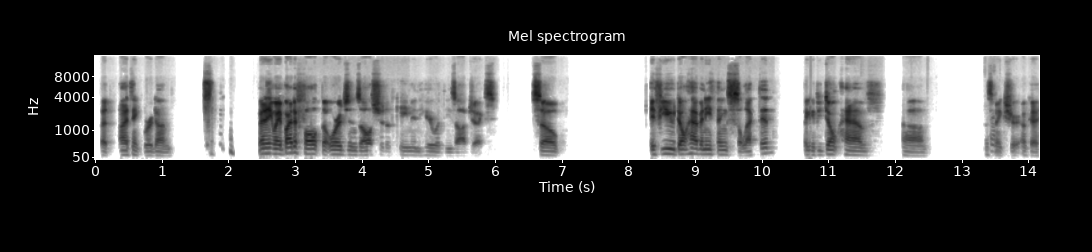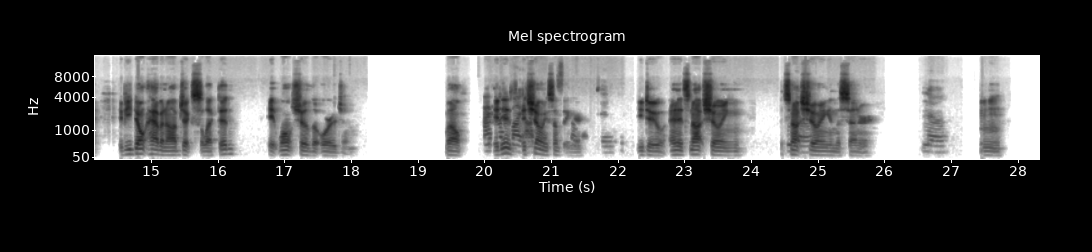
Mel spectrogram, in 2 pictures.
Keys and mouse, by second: 0.6-1.0 ctrl+shift+middle drag, 1.2 shift+middle drag, 1.6-1.9 middle drag, 2.2 middle drag, 2.6-2.9 ctrl+middle drag, 4.2 ctrl+middle drag, 7.9 ctrl+a, 8.0-8.3 ctrl+middle drag, 8.6 ctrl+middle drag, 9.0 ctrl+middle click, 9.3 shift+middle drag, 9.6 ctrl+middle drag, 9.9 middle click, 11.0 shift+middle drag, 11.5 click, 13.2-13.9 drag, 14.8 ctrl+middle drag, 17.9 a, 18.9 middle drag, 19.4 shift+middle drag, 20.1 click, 20.6 drag, 22.4 middle drag, 22.8 shift+middle drag, 23.2-23.5 ctrl+middle drag, 23.9 ctrl+middle drag, 24.3 shift+middle drag, 24.7 shift+middle drag, 25.1 ctrl+middle click, 25.4 ctrl+middle drag, 25.8 shift+middle drag, 27.1-27.4 ctrl+middle drag.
